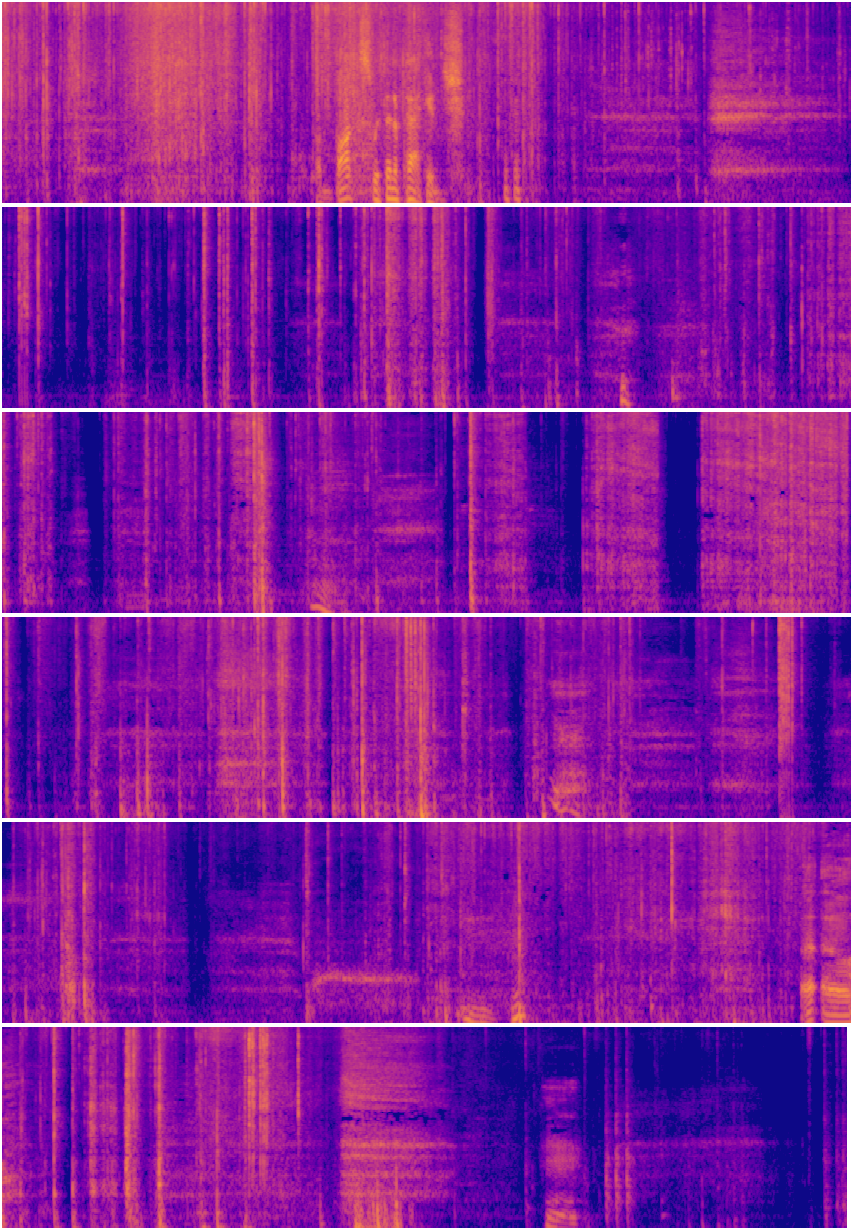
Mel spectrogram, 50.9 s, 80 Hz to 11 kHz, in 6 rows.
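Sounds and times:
packaging ripping and crinkling: 0.0 - 14.3, 27.6 - 31.8, 33.0 - 35.8, 37.0 - 45.6.

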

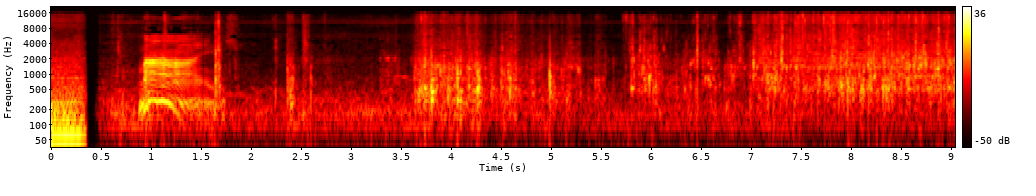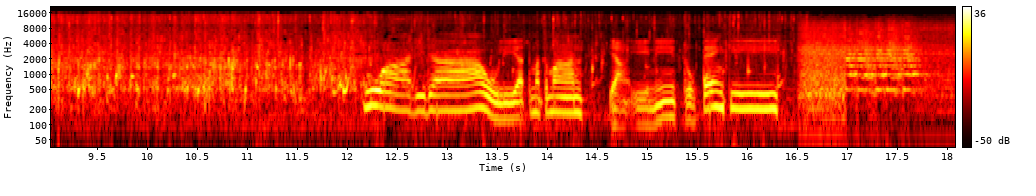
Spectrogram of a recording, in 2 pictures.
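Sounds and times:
water swishing and trickling: 3.2 - 16.6
water splashing in a basin: 3.6 - 16.7.

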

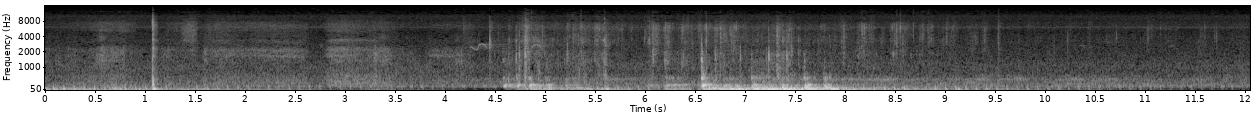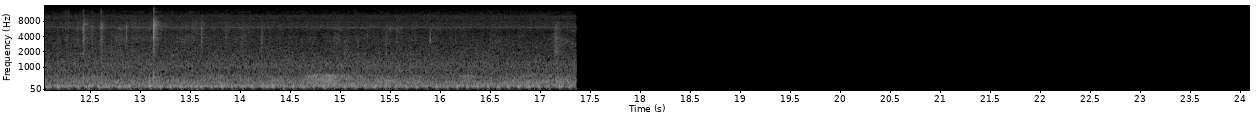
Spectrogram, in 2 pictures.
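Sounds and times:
wind buffeting microphone: 0.0 - 2.4, 4.6 - 11.1
grass and reeds rustling: 0.0 - 17.4.

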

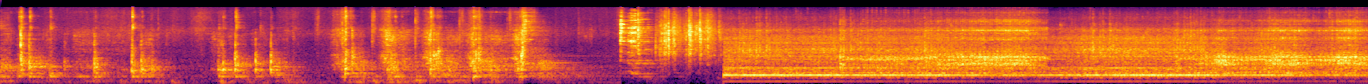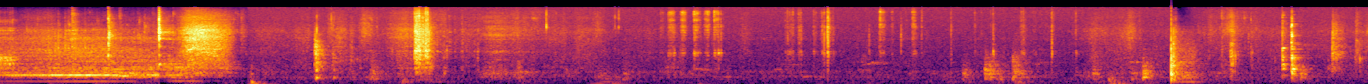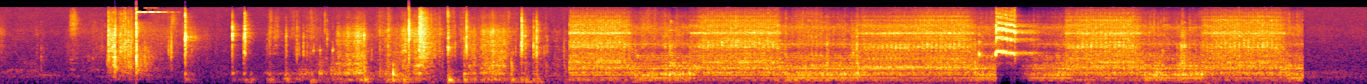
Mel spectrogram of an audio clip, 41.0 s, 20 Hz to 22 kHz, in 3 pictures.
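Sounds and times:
drill press boring into wood: 7.2 - 15.5, 33.0 - 40.4.

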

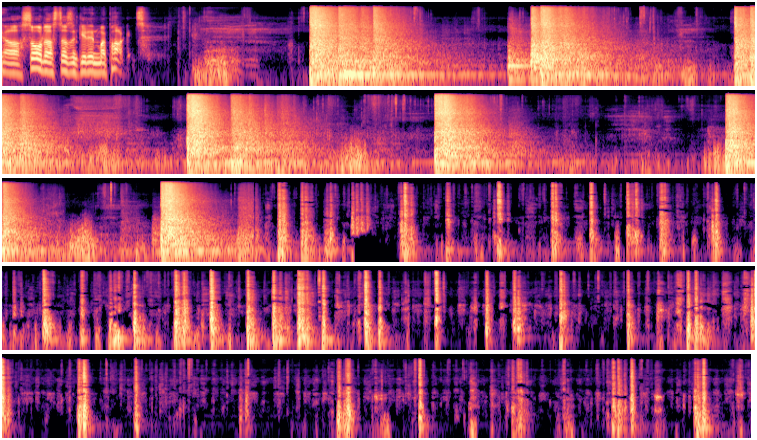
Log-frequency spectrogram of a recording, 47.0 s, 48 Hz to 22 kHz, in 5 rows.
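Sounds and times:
firewood knocking into trailer: 6.4 - 8.0
firewood crashes: 11.7 - 16.3.

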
